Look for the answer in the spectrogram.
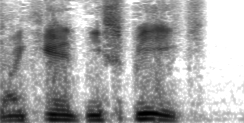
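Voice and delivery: normal talking voice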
